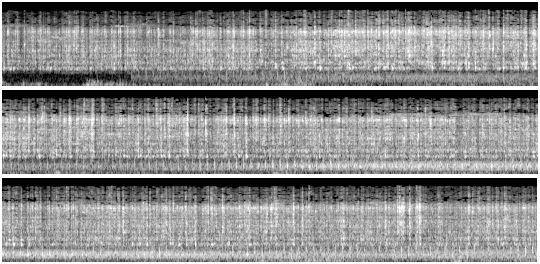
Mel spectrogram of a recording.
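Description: Plastic toy army helicopter's mechanism whirring as it is pushed along by hand, its rotor spinning. It makes a steady buzzing drone, with a hum that sets in about a second in and grows a little louder.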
